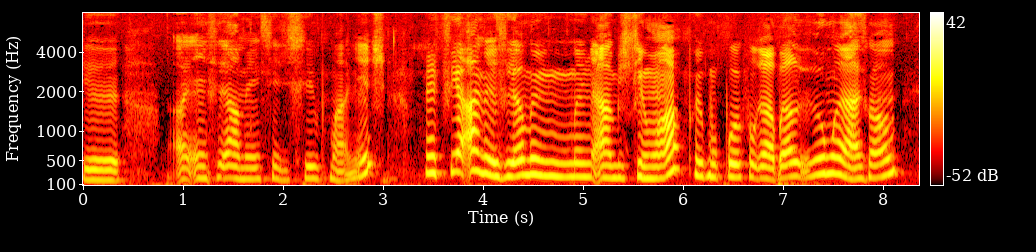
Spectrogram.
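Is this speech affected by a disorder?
Yes: cerebral palsy.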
